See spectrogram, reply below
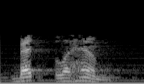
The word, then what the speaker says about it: Bethlehem: There's a bit of irony here, because Elimelech and Naomi have left Bethlehem, or as it's pronounced in Hebrew, Bethlehem, the house of bread, in order to go and search for bread in Moab.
